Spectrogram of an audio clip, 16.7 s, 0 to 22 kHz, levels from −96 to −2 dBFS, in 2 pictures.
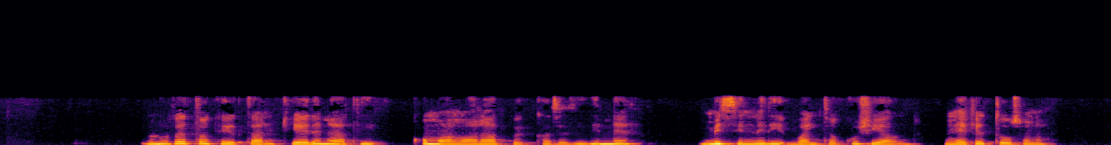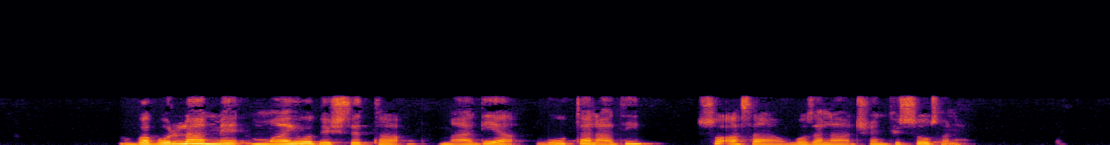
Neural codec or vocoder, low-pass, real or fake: codec, 24 kHz, 0.9 kbps, WavTokenizer, medium speech release version 2; 7.2 kHz; fake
